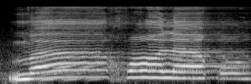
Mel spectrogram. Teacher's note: یہاں پہ الف مدہ ہے، ایک الف کے برابر کھینچیں گے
